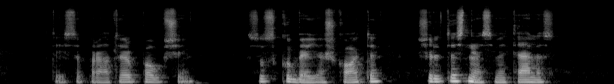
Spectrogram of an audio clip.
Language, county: Lithuanian, Klaipėda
